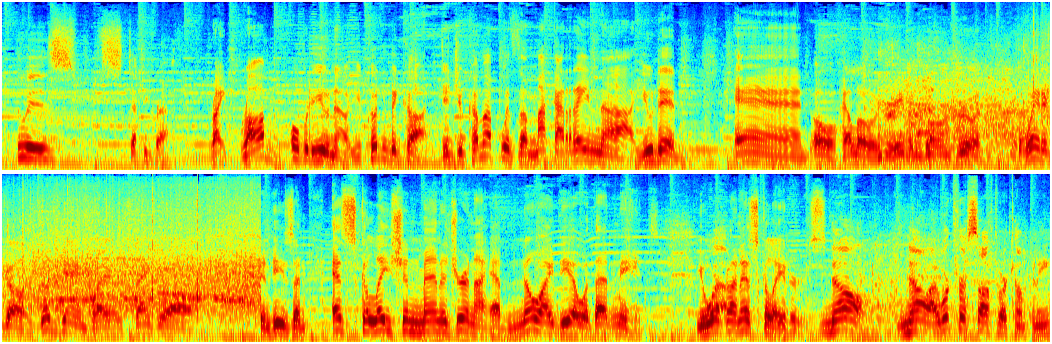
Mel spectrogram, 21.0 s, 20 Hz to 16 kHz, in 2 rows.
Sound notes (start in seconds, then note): 8.7 audience laughs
